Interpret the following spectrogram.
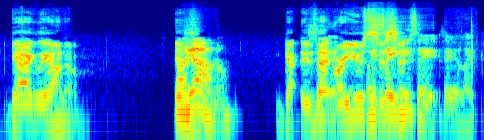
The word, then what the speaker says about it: Gagliano: So the gli is one syllable in Italian, right? Galliano.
